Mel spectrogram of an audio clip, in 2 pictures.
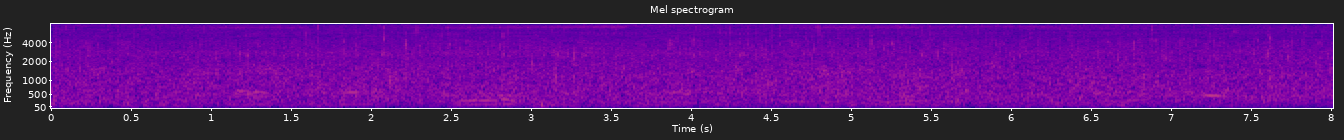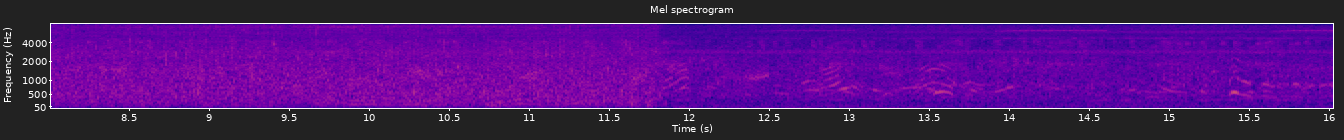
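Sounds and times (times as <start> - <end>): running water: 0.0 - 16.0.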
